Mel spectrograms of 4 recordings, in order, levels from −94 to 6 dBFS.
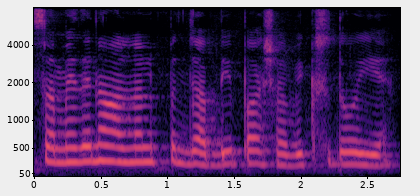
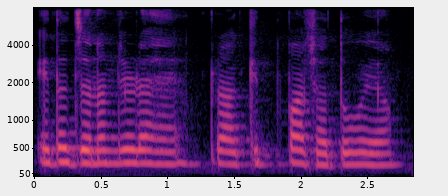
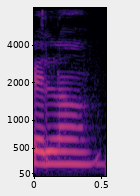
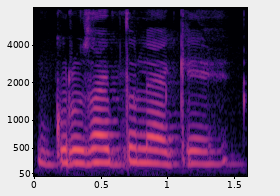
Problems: none marked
